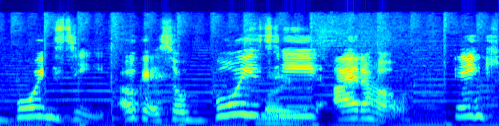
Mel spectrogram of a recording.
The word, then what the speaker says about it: Boise: Oh, guys, we have people who are Okay, so it's pronounced Boise. Okay, so it's not boy, it's Boise.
